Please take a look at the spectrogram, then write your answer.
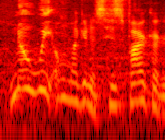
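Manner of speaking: high, startled "No, wait"; sudden alarm at the damage; alarmed surprise. Real, not acted. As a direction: caught off guard mid-match. Enemy Firecracker keeps dealing damage.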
